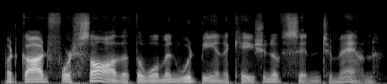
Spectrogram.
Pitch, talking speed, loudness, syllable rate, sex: 95 Hz, 215 wpm, -21 LUFS, 5.1 syllables/s, male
